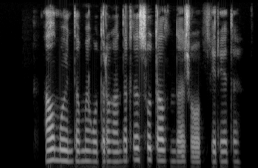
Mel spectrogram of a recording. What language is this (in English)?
Kazakh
